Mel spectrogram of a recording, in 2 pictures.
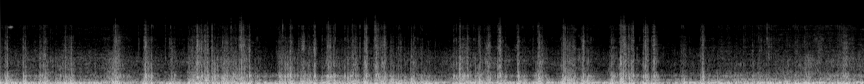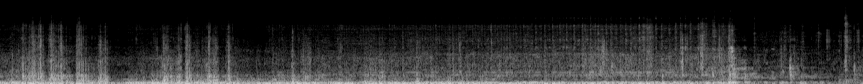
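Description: Wind buffeting a bike-mounted camera microphone over the rumble of knobby mountain bike tyres on loose rocky trail, with frequent sharp rattles and knocks as the bike clatters over stones.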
